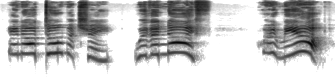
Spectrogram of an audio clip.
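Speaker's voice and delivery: high, loud, alarmed outcry; panicked. Acted. Ron telling Percy of a knife in the dormitory, panicked. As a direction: blurt it out in high-pitched alarm.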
